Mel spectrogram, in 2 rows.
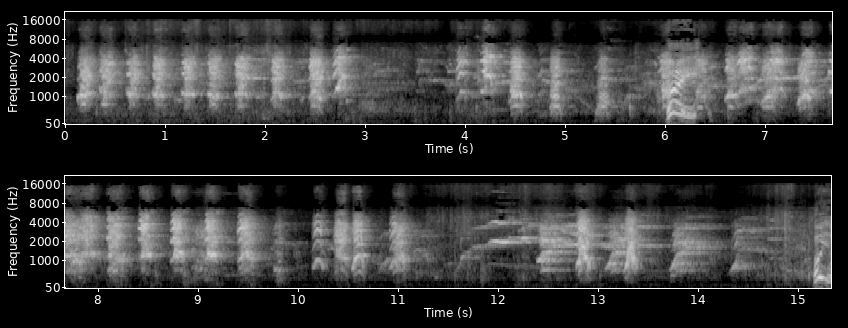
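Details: Young Podenco Andaluz litter, 3.5 months old, excitedly yapping during their first session in the picadero: dense, fast runs of shrill barks from several puppies, with short breaks and one drawn-out squeal near the middle.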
